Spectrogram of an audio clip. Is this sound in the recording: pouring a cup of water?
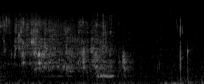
yes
